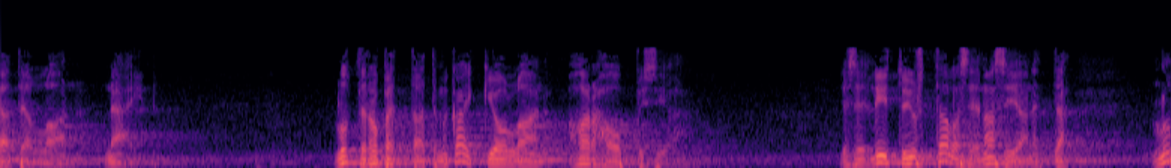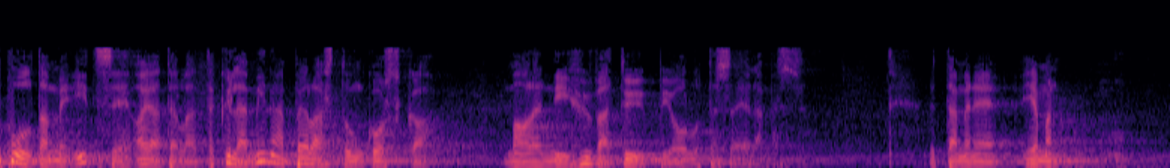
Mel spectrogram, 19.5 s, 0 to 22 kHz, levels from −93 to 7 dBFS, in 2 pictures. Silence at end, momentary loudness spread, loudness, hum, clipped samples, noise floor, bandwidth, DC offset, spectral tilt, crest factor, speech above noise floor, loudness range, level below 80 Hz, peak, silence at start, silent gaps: 0.15 s; 20 LU; -36 LUFS; none; under 0.1%; -65 dBFS; 6.8 kHz; under 0.1%; -7 dB/octave; 22 dB; 29 dB; 7 LU; -58 dBFS; -14 dBFS; 0 s; none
